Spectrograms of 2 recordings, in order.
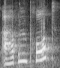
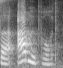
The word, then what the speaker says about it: Abendbrot: So we do have something called Abendbrot. Sorry, I pronounced it in a weird way. It's Abendbrot. Yeah.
